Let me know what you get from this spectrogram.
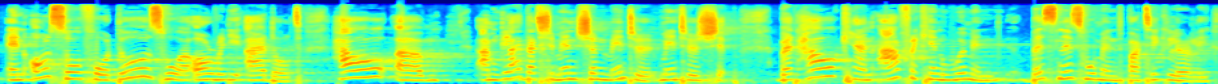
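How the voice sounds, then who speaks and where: Woman from Cameroon, audience questioner; earnest, halting; higher voice, roomy hall reverb. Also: animated. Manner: earnest, halting, restarts often. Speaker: audience member asking a question. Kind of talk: conference question. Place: large conference hall. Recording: echoey conference hall.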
